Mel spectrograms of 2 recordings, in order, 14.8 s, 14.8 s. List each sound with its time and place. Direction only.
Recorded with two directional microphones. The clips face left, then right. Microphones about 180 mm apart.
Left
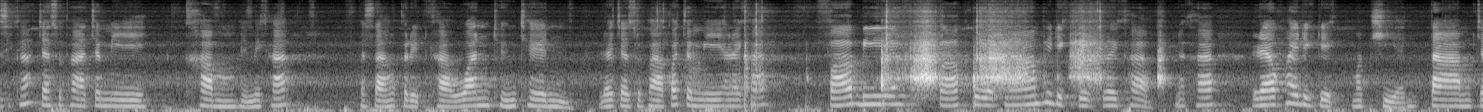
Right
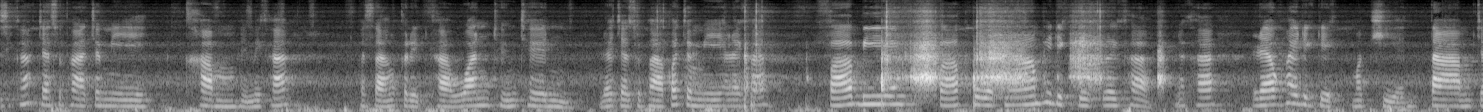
0.0 s a woman's voice: 15° left (ahead or behind)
